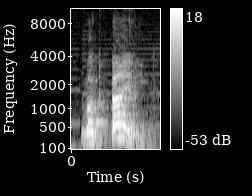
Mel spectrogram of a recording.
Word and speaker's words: MacBean: In Gaelic, it was Beathan, which as McBean, son of Bain, is pronounced with the H and the TH virtually silent, hence phonetically McBain.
